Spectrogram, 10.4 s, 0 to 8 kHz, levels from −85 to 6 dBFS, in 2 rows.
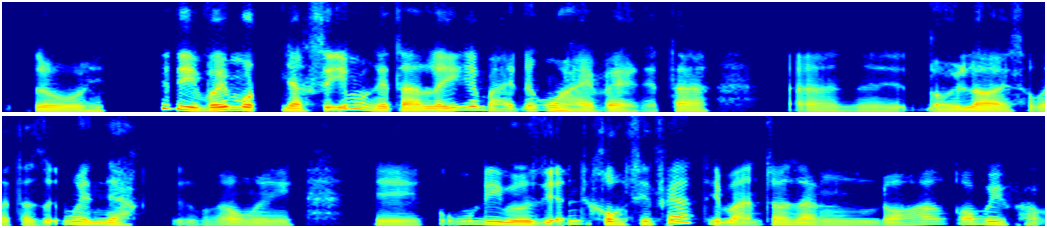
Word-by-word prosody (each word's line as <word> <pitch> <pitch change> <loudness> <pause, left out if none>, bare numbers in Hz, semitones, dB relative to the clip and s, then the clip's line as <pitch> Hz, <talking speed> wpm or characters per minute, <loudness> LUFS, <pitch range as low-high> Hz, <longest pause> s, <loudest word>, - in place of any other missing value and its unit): Rồi. 120 -1 -1 0.3
Thế 295 - +1
thì 210 -6 +8
với 180 +4 +9
một 195 -3 +6
nhạc 150 -3 +3
sĩ - - +4
mà 250 - +1
người 145 -3 +2
ta 150 - +4
lấy 145 +3 +3
cái 215 +2 +2
bài - - -3
nước 160 +2 -3
ngoài 150 -7 +1
về, 120 -1 -1
người 115 0 -14
ta, 130 0 -1 0.4
à, - - -5
ưm, 130 0 -10 0.4
đổi 110 +1 -3
lời 125 -1 +3
xong 135 - -11
người 125 - -3
ta 130 - -4
giữ 140 +3 -5
nguyên 165 -5 0
nhạc, 140 -2 -2 0.2
xong 125 - -16 0.2
rồi 130 -1 -7 0.4
thì 130 -2 -5
cũng 185 0 -9
đi 175 -1 +2
biểu 130 -2 +4
diễn 140 +9 -1
không 180 -2 +2
xin 185 +1 -4
phép, 240 +7 +2
thì - - -3
bạn 140 - 0
cho - - -1
rằng 130 -3 -5
đó 150 +8 -5
có 185 - -2
vi 175 -2 -1
phạm - - -8
140 Hz, 265 wpm, -24 LUFS, 130-175 Hz, 0.4 s, với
